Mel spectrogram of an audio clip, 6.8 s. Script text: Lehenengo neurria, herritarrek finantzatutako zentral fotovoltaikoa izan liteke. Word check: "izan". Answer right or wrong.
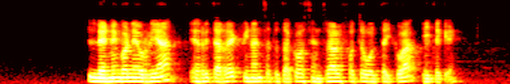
wrong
